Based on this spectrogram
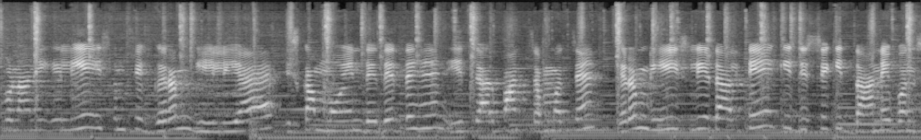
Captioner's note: in local Hindi / North Indian dialect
